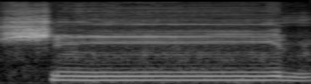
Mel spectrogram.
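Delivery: শিন drawn out long; letter demo. Shown as a demonstration. Teacher demonstrating শিন, drawn out. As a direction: stretch শিন slowly. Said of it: "শিন হচ্ছে".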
